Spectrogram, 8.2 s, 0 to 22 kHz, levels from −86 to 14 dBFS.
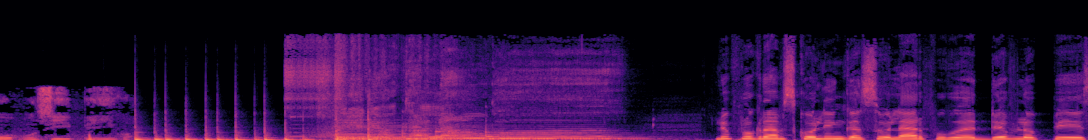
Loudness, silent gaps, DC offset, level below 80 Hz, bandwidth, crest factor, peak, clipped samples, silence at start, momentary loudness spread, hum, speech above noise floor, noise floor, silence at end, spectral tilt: -20 LUFS; none; under 0.1%; -40 dBFS; 17 kHz; 18 dB; -2 dBFS; under 0.1%; 0 s; 11 LU; none; 31 dB; -49 dBFS; 0 s; -6 dB/octave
